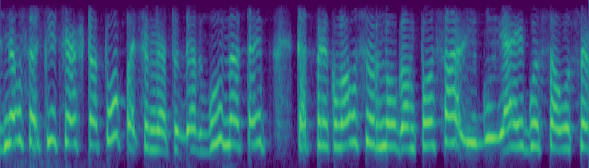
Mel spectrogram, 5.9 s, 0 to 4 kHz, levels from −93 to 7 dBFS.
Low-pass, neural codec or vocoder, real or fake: 3.6 kHz; autoencoder, 48 kHz, 32 numbers a frame, DAC-VAE, trained on Japanese speech; fake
